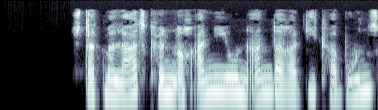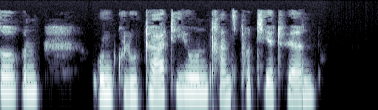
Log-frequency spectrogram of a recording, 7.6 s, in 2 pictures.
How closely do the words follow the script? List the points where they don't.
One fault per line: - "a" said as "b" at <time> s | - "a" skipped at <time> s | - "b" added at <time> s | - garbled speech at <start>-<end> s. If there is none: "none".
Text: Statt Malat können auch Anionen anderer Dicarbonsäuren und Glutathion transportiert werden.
none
